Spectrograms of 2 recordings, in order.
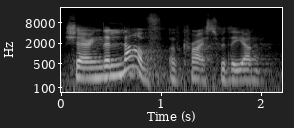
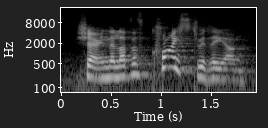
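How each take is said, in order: First: The word love carries the main stress. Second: The word Christ carries the main stress. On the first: The focus is on what kind of love is shared. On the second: The focus is on whose love is being shared.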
